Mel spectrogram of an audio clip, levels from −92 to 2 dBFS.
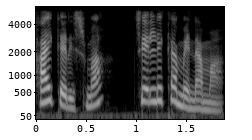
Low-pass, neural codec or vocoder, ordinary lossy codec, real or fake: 5.4 kHz; none; none; real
